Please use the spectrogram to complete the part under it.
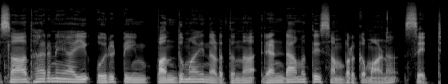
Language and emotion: Malayalam, neutral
